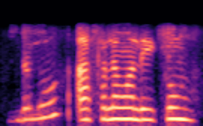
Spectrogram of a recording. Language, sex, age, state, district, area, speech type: Kashmiri, female, 45-60, Jammu and Kashmir, Srinagar, urban, conversation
